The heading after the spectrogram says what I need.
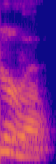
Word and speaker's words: Ruggiero: Ruggiero? No, Ruggiero. Ruggiero, Ruggiero. with attitude. Three syllables. Ruggiero. Ruggiero. 3 syllables, Ruggiero.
